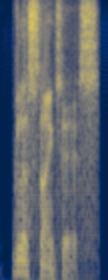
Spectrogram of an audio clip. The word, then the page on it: glossitis: British English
